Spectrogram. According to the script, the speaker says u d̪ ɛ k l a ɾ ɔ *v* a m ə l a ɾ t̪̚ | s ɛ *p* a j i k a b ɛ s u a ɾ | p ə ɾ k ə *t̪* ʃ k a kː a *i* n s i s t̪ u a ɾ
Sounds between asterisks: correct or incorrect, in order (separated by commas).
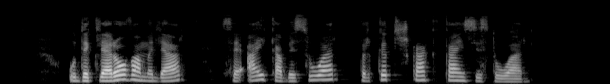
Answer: correct, incorrect, correct, correct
